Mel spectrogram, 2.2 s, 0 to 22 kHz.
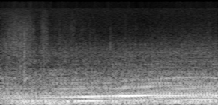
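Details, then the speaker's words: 1988 Chevy Cavalier Z24 accelerating after a turnaround, low on fuel, up to 70 mph: engine note climbs smoothly then steps cleanly into the next gear without slurring or flaring; shifts like butter, healthy. "oh yeah not bad not bad at all there's 70 it shifts like butter"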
